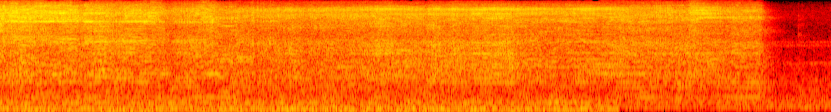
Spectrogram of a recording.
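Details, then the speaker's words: Loud, rapid buzzing hiss that cuts off abruptly: an oscillating saw making posterior and chamfer cuts during a left total knee arthroplasty. "and subsequent posterior as well as anterior and posterior chamfer cuts are then made"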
